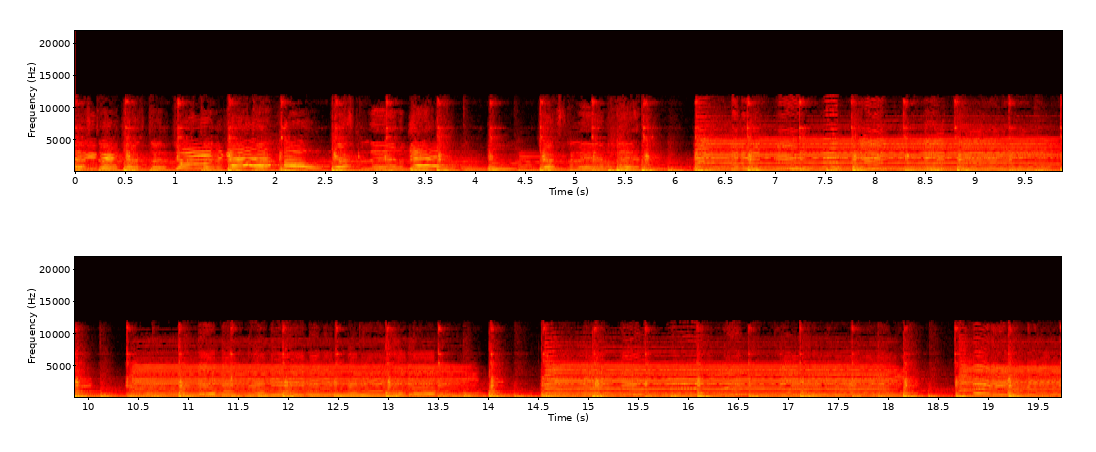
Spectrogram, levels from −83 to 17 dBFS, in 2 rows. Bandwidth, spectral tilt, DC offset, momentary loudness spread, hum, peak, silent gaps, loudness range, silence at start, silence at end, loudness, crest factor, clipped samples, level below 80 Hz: 12 kHz; -4.5 dB/octave; under 0.1%; 6 LU; none; -8 dBFS; none; 2 LU; 0 s; 0 s; -25 LUFS; 16 dB; under 0.1%; -42 dBFS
